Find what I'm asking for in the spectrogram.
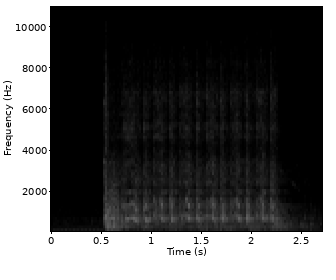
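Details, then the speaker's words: Old Ford tractor, winter: idles, but surges with rough uneven pulsing and dies within two seconds when given fuel; owner suspects dead, stale gas, little left in tank. Engine stalls when throttled. "So, it'll sit there and idle. As soon as I try to give it a little fuel, it kills it."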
